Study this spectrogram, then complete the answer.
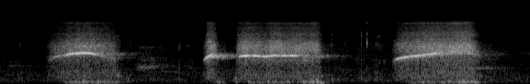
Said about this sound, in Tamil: என்ன இவர் விசில் அடிக்கிறார் என்று நினைக்கிறீர்களா எப்பொழுதுமே வால் டிஸ்னி அவர்கள் வேலை செய்யும் பொழுது உற்சாகமாக இந்த மாதிரி விசில் அடித்து கொண்டே வேலை செய்வாராம்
